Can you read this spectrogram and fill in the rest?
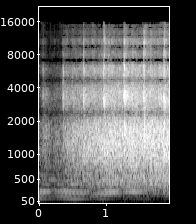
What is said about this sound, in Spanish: ¿Podemos dar un aplauso al Señor, por favor?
